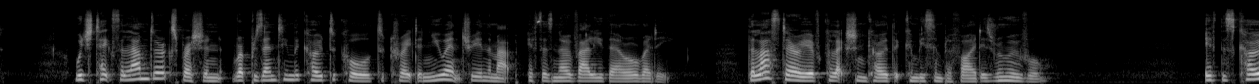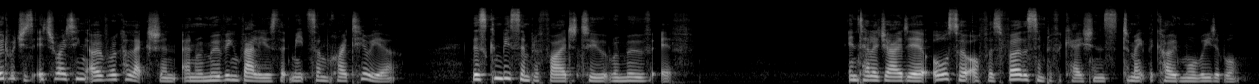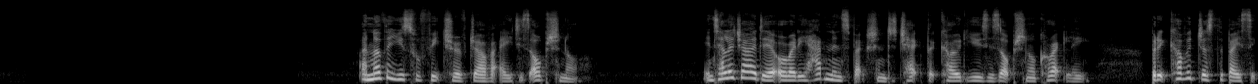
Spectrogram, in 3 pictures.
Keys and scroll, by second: 18.1 alt+Return, 22.4 alt+Return.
